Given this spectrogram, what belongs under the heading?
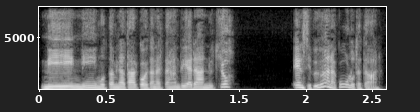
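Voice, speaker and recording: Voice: medium pitch, fairly bright tone, dry recording, clean studio sound, natural voice. A reader voicing a mild, peace-keeping older peasant farmer in a stage play read aloud. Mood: placating. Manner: placating, mild.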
